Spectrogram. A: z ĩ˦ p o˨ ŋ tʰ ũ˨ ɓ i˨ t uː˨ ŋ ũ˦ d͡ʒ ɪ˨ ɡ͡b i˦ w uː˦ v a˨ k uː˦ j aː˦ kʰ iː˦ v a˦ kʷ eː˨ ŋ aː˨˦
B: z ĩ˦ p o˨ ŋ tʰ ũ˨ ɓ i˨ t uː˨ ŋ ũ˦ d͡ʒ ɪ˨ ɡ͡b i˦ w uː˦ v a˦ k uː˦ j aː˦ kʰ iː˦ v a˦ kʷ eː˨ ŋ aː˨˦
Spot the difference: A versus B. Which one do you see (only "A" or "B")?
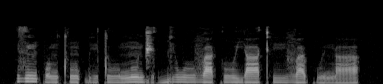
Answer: B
